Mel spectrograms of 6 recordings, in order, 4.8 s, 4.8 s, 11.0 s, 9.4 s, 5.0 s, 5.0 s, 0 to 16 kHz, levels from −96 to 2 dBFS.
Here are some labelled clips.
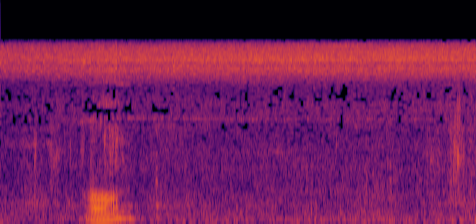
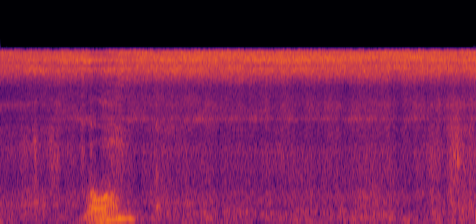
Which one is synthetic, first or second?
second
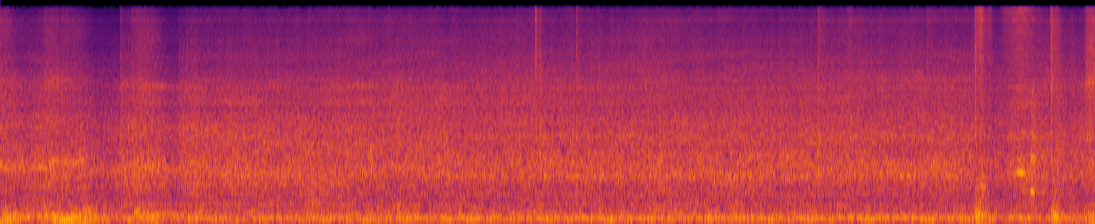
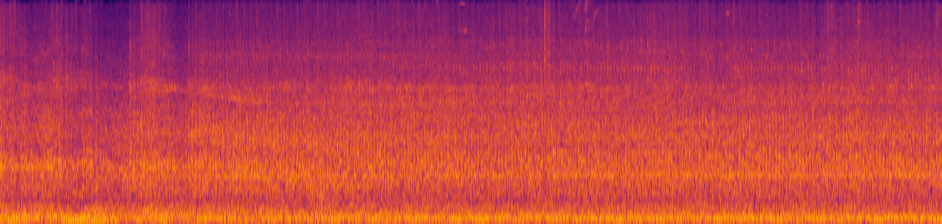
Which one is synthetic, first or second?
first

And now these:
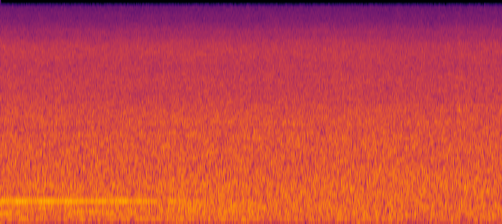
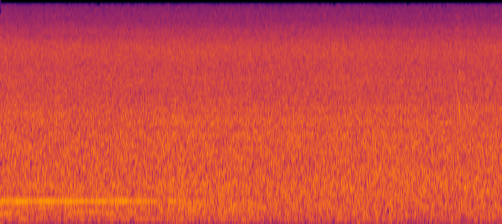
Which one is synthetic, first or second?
first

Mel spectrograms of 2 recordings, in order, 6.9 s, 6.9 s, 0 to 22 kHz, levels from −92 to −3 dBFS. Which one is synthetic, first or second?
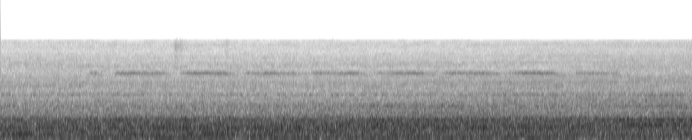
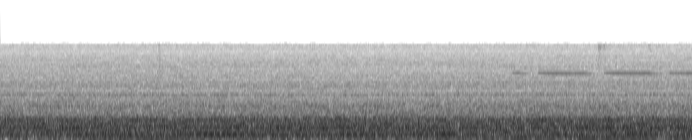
first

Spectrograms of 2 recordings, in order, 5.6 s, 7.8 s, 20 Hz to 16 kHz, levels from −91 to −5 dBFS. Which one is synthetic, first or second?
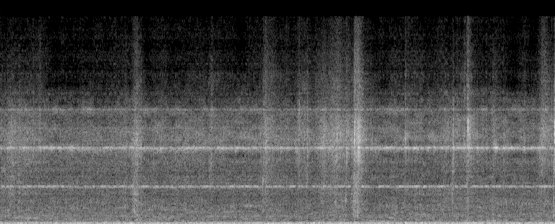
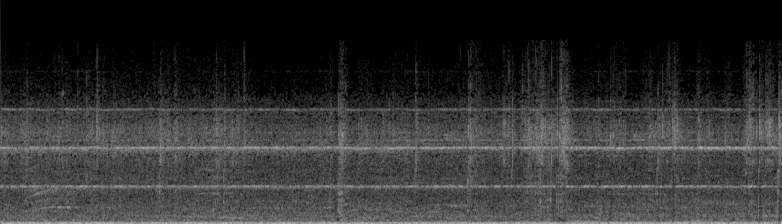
first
